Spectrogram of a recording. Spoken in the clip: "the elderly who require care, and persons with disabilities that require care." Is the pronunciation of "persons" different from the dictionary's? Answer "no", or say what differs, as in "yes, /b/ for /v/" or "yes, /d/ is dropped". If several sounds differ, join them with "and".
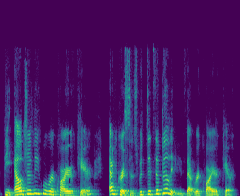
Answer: no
